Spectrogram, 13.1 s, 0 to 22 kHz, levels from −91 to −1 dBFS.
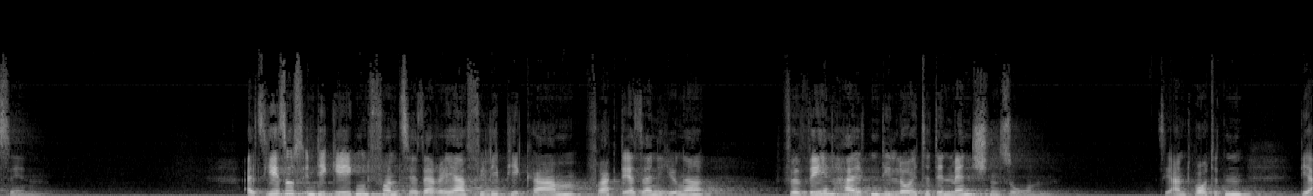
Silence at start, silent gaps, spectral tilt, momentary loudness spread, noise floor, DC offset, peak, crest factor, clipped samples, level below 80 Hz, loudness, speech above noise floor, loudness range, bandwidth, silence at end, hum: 0 s; none; -4 dB/octave; 15 LU; -53 dBFS; under 0.1%; -10 dBFS; 20 dB; under 0.1%; -52 dBFS; -28 LUFS; 25 dB; 5 LU; 14.5 kHz; 0 s; none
